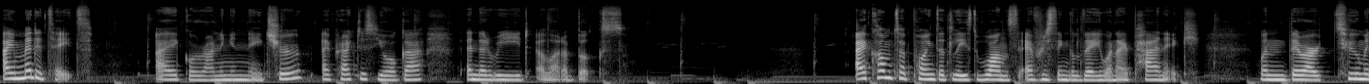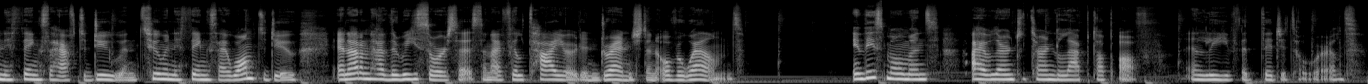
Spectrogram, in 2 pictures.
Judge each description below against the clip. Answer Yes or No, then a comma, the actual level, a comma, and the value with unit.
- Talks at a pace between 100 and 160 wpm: No, average, 175 wpm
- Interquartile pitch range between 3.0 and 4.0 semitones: No, narrow, 2.4 semitones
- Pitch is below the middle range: No, high, 220 Hz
